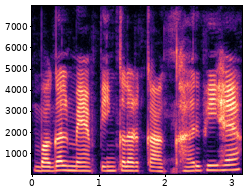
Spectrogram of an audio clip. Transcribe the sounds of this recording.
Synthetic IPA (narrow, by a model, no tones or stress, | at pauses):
bəɡəlmẽpɪ̃ŋɡkələɾkaɡʱɐɾbʱiɦɛː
